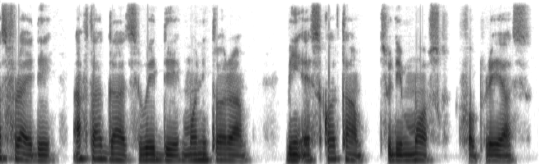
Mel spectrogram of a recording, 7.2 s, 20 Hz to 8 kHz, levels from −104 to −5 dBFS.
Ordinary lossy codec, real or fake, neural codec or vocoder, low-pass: none; real; none; 7.2 kHz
